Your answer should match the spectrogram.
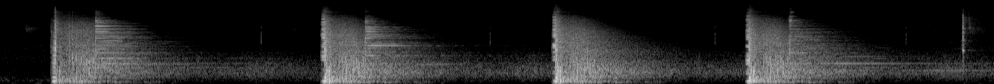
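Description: Four loud, sharp .44 Magnum revolver shots fired double action, each ringing off a steel target with a metallic clang that decays over roughly two seconds, evenly spaced with quiet gaps between.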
